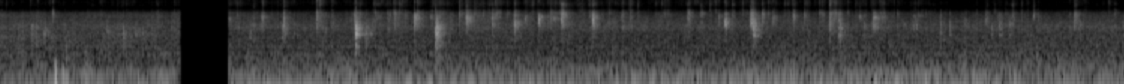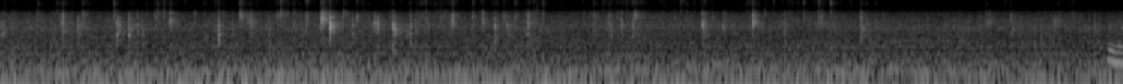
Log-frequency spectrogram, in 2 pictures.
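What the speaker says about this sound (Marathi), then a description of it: "सकाळपासून की मोठा पाऊस होता आणि आता झुरमीट चालू आहे" Light drizzle pattering on a surface, with scattered distinct drops ticking over a soft steady hiss; no one speaks.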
